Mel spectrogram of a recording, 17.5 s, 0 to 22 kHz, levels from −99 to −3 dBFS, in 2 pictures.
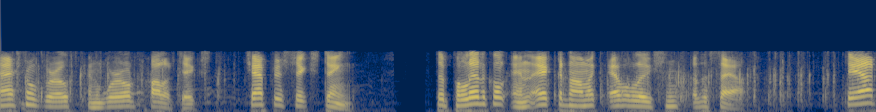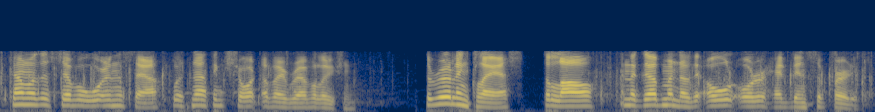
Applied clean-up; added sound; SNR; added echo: neural mask model RNNoise.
